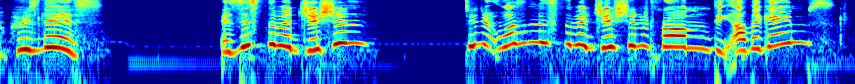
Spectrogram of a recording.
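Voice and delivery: high, bright-eyed surprise at a favorite; excited surprise. Real, not acted. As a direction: gasp and light up with recognition. Gasps at familiar character.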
